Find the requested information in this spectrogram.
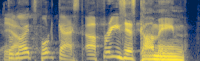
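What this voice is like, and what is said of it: Put-on Transylvanian accent, Cookie Monster-like. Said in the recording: “It turned into Cookie Monster at the end. ... Nice general accent there. ... General Transylvanian accents.”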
